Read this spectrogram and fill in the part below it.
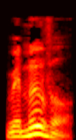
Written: removal

